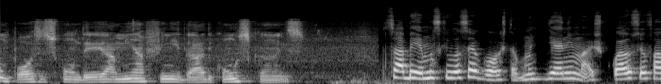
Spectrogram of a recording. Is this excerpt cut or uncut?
cut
